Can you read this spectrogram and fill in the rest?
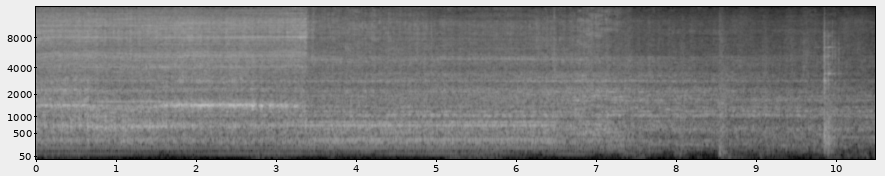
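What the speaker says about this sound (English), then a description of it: "Just go over to the bandsaw. Just trim a little off it so we get a little more." A bandsaw trims a small piece of wood in a workshop, a loud continuous rasping whine that runs steadily, then cuts off partway through and leaves quieter room noise with a couple of faint knocks.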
